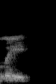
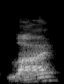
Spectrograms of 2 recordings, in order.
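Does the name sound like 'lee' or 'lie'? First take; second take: lee; lie. First: The vowel sounds like the word 'see'. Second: The vowel sounds like the word 'eye'. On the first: The speaker calls it right. "no, you know, that's the new way of spelling Lee" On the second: The speaker calls it wrong. "most of the class goes, oh, uh, li or lie"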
